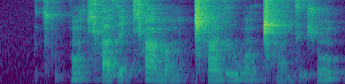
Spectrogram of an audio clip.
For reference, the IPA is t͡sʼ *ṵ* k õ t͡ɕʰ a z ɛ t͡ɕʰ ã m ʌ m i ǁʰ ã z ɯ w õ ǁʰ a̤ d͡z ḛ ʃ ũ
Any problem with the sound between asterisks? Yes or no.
no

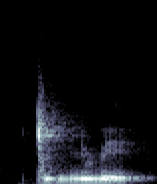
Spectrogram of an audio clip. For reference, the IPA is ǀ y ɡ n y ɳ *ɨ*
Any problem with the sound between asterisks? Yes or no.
yes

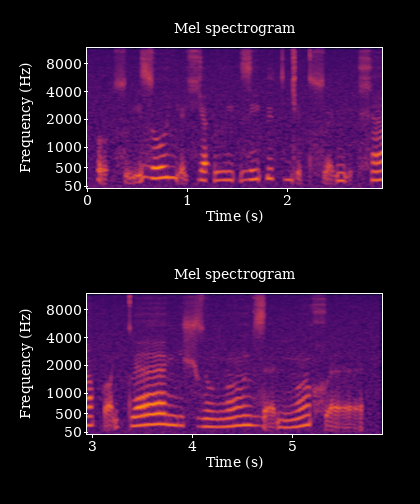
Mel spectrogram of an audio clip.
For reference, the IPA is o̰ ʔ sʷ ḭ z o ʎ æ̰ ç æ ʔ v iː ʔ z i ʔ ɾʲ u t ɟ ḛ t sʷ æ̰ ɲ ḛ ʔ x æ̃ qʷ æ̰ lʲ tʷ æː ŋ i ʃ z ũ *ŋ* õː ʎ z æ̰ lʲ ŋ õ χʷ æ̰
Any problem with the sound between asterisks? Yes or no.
no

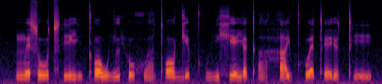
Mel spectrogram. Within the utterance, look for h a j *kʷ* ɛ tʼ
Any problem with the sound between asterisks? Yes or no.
yes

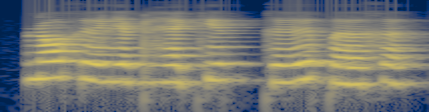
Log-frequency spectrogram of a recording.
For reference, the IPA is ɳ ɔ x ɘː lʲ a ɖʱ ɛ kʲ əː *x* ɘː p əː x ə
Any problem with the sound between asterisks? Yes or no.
yes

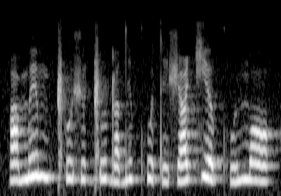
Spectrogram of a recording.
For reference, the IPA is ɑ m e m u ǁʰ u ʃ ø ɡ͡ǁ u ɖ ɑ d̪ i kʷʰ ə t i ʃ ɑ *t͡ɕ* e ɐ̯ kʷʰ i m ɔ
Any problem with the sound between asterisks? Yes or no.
no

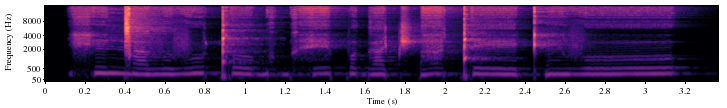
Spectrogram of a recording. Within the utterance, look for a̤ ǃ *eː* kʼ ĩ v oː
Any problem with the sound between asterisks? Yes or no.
no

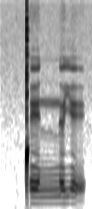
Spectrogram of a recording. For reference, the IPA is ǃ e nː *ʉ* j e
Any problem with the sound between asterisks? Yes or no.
yes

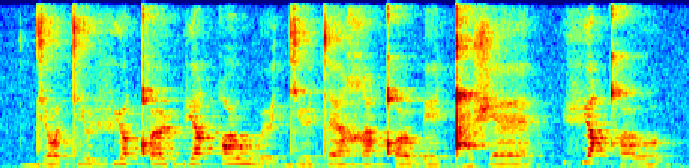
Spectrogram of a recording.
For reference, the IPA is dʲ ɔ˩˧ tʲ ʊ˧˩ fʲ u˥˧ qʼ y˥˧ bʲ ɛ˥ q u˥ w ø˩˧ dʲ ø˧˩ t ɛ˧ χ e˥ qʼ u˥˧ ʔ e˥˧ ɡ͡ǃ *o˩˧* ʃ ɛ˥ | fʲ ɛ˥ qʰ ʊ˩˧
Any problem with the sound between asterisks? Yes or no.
no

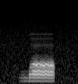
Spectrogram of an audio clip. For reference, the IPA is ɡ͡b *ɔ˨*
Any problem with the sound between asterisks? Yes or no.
yes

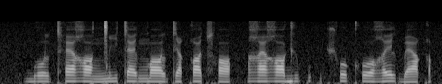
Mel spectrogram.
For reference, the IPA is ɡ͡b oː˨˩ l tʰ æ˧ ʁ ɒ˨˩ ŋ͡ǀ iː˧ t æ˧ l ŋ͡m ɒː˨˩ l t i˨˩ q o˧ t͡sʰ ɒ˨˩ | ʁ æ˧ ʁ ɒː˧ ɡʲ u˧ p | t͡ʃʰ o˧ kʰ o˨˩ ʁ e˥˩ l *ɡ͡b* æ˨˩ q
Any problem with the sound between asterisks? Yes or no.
no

